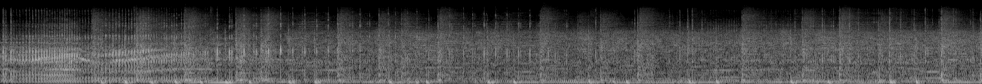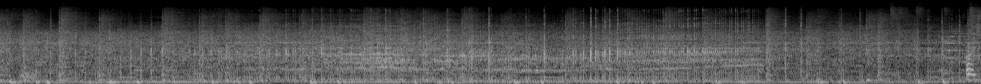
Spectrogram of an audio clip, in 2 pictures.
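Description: A training motorcycle rides slow circles and tight corners, its engine running steadily and close throughout, with small rises and dips in the revs as the rider works the clutch and rear brake.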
